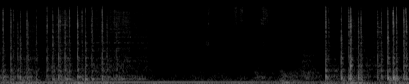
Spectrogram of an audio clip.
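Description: Long nails on both hands tap quickly across a solid, flat inlaid wooden chessboard, giving dry, bright, short clicks that die away almost instantly. A low, steady hum sits underneath. The tapping fades to soft rubbing in the middle, then returns in sharper clusters at the end.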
